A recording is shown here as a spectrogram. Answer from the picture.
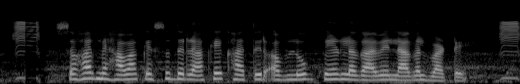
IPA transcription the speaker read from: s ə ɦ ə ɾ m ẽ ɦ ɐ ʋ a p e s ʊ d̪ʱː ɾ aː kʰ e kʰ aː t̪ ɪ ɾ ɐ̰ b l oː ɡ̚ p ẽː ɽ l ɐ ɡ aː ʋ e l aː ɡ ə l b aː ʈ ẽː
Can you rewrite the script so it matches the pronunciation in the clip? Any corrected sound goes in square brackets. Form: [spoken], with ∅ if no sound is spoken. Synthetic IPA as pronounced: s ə ɦ ə ɾ m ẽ ɦ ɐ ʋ a [k] e s ʊ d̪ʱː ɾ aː kʰ e kʰ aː t̪ ɪ ɾ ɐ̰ b l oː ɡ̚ p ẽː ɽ l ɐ ɡ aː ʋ e l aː ɡ ə l b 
